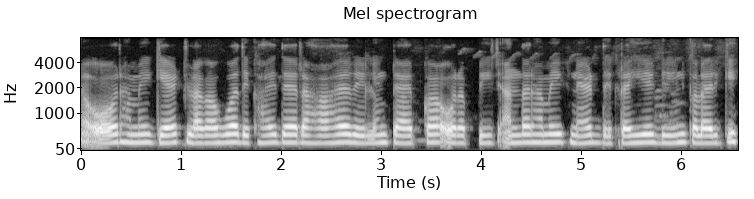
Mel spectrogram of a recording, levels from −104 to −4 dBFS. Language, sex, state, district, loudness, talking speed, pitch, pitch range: Hindi, female, Bihar, Gaya, -16 LUFS, 230 wpm, 205 Hz, 200-215 Hz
